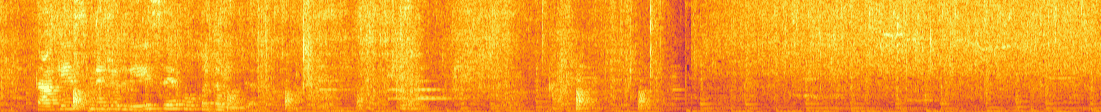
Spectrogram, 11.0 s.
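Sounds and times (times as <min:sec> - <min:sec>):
spatula scraping and stirring: 0:00.0 - 0:07.0
okra sizzling in hot oil: 0:00.0 - 0:11.0.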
